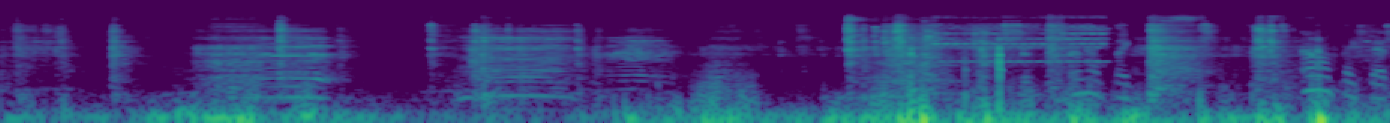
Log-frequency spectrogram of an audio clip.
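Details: Red Angus cattle being worked, calves and cows: a few wavering harmonic moos early on, then clanging metal and a ringing, tonal mechanical noise.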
